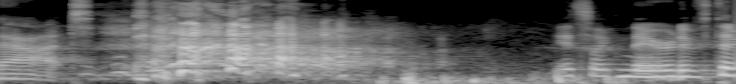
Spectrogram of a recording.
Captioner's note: laughs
